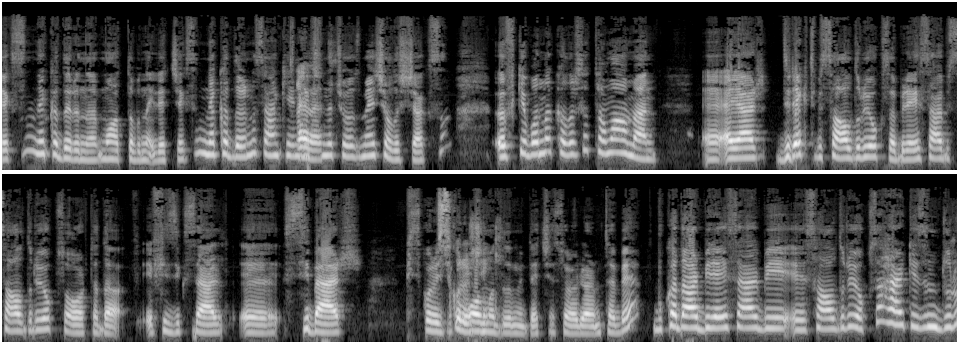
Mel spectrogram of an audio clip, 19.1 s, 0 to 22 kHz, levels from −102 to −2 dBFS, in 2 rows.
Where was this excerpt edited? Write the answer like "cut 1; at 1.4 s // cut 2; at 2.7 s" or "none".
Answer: none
